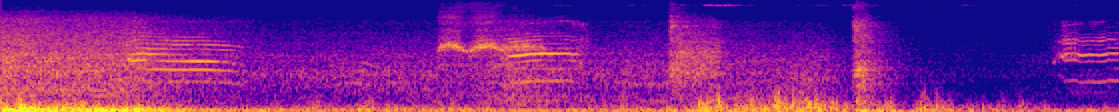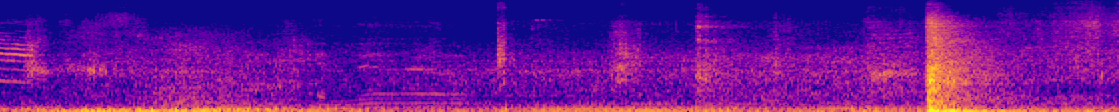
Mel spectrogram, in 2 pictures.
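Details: A shy stray cat reluctant to accept food: a few short meows, the first the clearest, mixed with a person's voice asking about food and low rumbling background noise.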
